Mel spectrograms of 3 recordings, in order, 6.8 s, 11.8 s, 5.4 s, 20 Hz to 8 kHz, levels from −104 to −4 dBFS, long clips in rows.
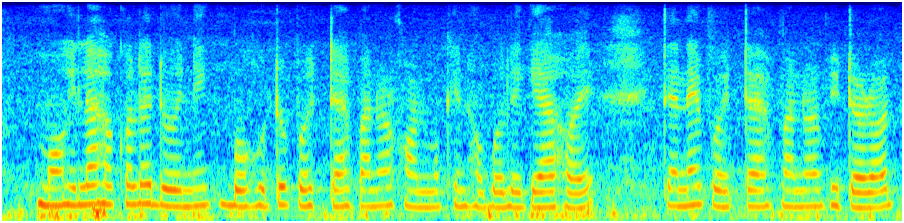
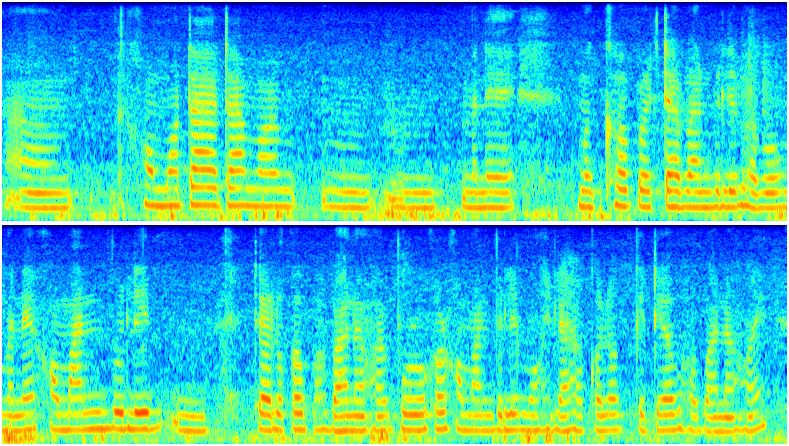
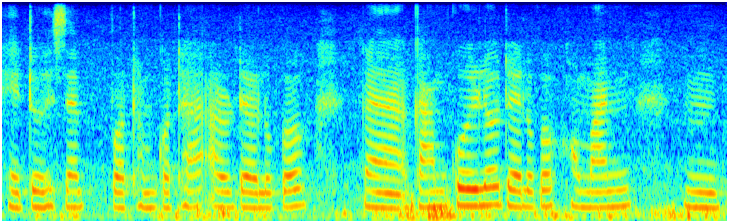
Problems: none marked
